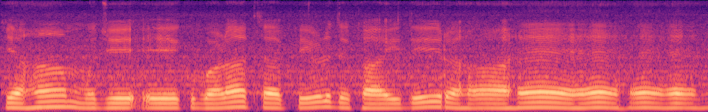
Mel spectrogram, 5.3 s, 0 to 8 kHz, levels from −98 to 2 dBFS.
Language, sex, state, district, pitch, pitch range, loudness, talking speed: Hindi, male, Madhya Pradesh, Katni, 125 Hz, 120-135 Hz, -14 LUFS, 160 wpm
